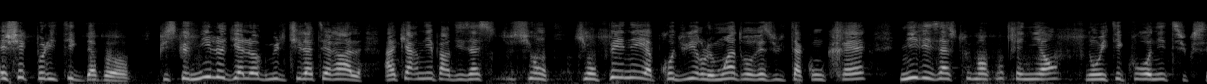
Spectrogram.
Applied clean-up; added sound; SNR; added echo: neural separator model SepFormer DNS4.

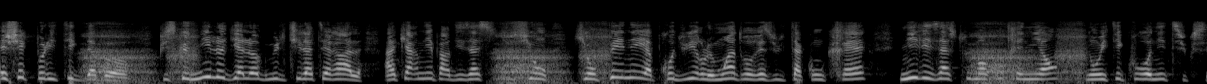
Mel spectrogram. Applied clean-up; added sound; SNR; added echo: none; Breathing; 9 dB; none.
